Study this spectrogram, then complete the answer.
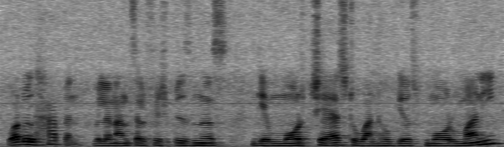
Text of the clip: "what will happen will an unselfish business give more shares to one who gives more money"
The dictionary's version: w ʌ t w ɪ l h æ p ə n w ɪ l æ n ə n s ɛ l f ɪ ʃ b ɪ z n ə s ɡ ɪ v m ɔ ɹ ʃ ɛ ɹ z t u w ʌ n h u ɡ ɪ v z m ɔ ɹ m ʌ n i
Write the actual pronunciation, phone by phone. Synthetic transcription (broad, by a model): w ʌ t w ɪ l h æ p ə n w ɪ l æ n ə n s ɛ l f ɪ ʃ b ɪ z n ə s ɡ ɪ v m ɔ ɹ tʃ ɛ ɹ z t u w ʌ n h u ɡ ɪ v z m ɔ ɹ m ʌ n i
